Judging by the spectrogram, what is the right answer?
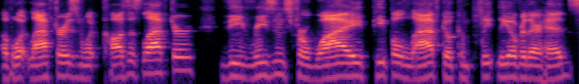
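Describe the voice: Plain reading aloud with fairly even intonation over a quiet background.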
